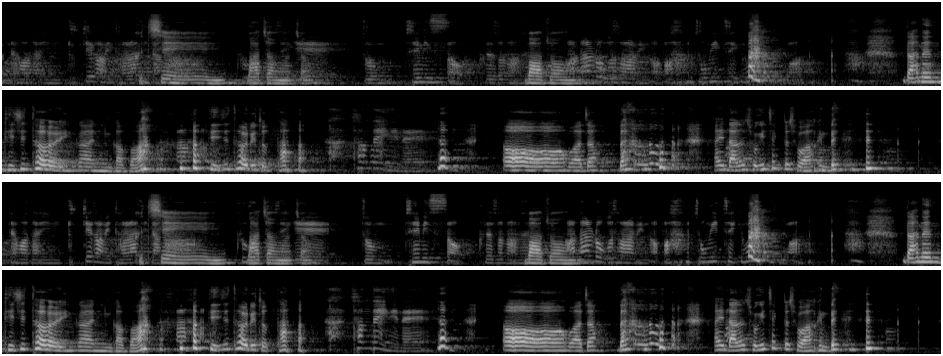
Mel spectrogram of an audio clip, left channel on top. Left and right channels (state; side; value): normal; both; correlation 0.94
